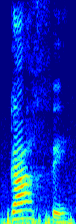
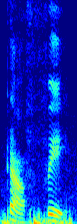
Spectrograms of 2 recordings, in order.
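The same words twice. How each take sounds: First: The stress is on the first syllable. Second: The stress is on the second syllable. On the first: The speaker calls it wrong. "No es café" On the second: The speaker calls it right. "no, es café"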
